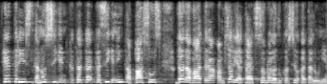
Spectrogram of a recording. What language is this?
Catalan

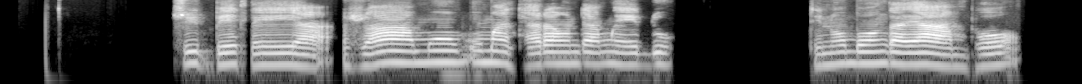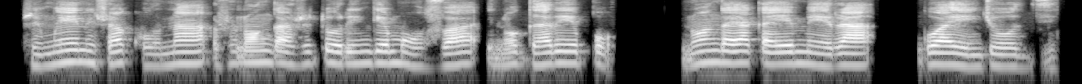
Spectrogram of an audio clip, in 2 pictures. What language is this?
Ndau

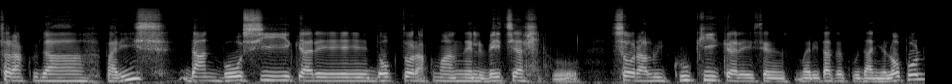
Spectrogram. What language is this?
Romanian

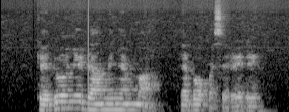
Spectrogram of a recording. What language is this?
Igbo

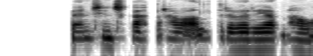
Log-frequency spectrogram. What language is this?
Icelandic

